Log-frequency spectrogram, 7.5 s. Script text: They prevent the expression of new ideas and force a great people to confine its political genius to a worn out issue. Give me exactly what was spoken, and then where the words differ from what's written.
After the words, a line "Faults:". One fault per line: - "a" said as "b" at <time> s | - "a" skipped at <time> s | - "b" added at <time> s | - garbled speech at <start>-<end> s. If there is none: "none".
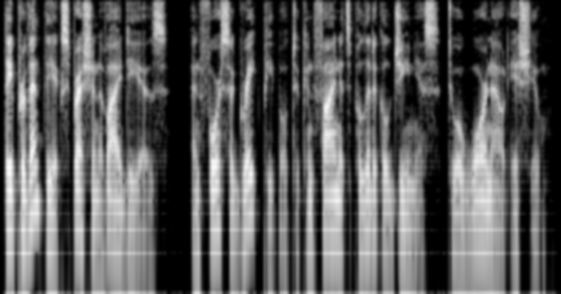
They prevent the expression of ideas and force a great people to confine its political genius to a worn out issue.
Faults:
- "new" skipped at 1.4 s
